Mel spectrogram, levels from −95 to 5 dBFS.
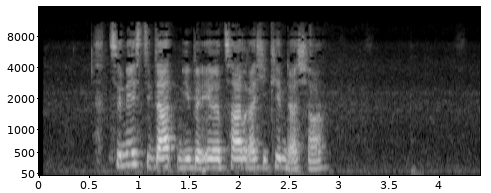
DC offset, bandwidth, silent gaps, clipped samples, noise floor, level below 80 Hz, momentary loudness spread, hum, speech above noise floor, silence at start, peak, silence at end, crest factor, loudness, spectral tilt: under 0.1%; 11.5 kHz; none; under 0.1%; -60 dBFS; -64 dBFS; 11 LU; none; 39 dB; 0.55 s; -4 dBFS; 1.55 s; 20 dB; -22 LUFS; -3 dB/octave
